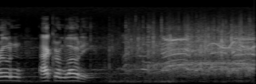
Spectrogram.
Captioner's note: applause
